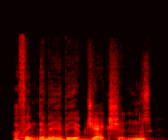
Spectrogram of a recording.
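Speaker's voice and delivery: plain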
